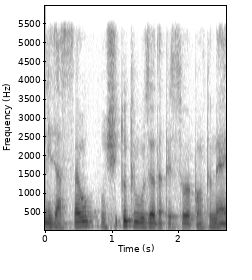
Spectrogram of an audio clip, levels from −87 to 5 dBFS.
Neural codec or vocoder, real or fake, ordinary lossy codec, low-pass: codec, 16 kHz, 1 kbps, X-Codec, HuBERT features, trained on general audio; fake; none; 5.4 kHz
